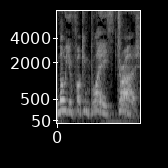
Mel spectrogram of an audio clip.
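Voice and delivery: badly done put-on voice, very high and loud. Recalling a guy in a pink suit, doing his voice: bad Filthy Frank voice. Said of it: "do this kind of voice".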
